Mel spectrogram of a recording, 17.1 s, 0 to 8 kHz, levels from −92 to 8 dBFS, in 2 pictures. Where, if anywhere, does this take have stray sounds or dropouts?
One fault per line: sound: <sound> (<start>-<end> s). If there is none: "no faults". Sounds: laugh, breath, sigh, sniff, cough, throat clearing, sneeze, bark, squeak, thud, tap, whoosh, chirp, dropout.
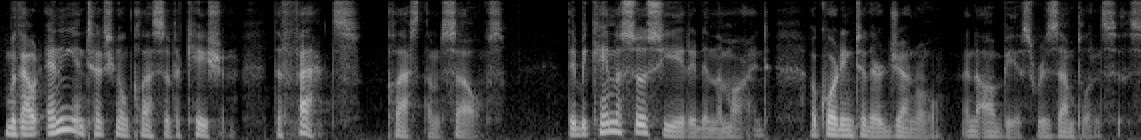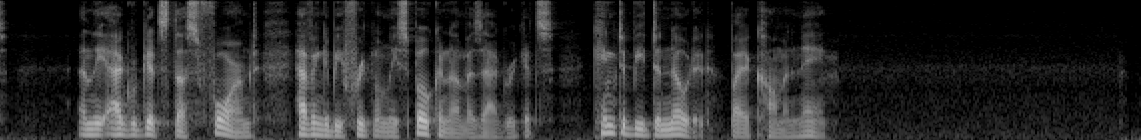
no faults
